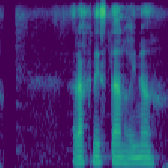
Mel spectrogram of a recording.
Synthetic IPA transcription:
rakʰnest̪ʰanɦojnʌ

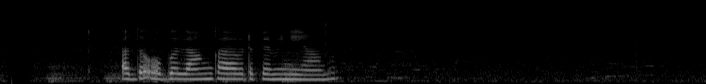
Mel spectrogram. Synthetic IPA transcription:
ɐd̪əʔobəlaŋkaːʋəʈəpæminijaːmə

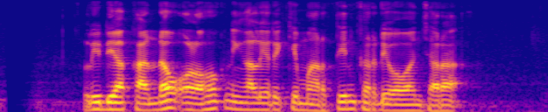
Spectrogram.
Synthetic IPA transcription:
lidiakandawʔɔlɔɦɔk̚niŋaliɾikimart̪ɪnkɨrdiwawaɲt͡ʃaɾa̰

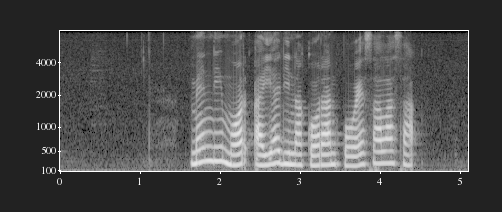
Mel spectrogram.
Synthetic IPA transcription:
mɛndimɔrajadinakoɾanpɔɛsalasa

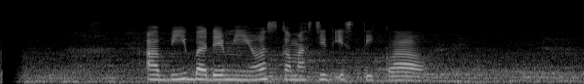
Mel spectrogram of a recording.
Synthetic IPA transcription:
ʔabibadɛmiɔskamasd͡ʒid̪ist̪iklal

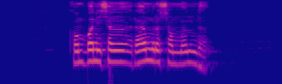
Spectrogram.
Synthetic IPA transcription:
kʌmpʌnisʌŋɡʌramrosʌmbʌnd̪ʱʌ

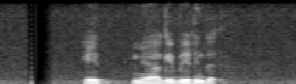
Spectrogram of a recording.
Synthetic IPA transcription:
et̪mjaːɡebeɾind̪ɐ

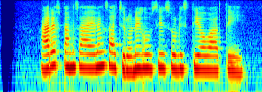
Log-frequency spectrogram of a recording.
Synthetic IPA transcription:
ʔaɾɪft̪ansaelɪŋsad̥ʒ̥ɾo̤neusisulɪst̪iowat̪i

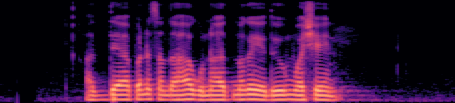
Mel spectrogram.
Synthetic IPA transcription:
ɐd̪jaːpɐnɐsɐnd̪ɐɦɐɡunaːt̪mɐkɐjed̪ujumʋɐʂeːn

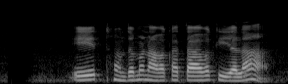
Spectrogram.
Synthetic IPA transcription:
eːt̪hõnd̪əmənaʋəkat̪aːʋəkijəla

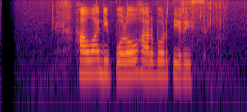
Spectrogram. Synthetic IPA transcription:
hawadipɔlɔwɦarbɔrt̪iɾɪs

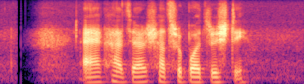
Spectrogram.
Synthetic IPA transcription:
ɛkhad͡ʑaɾʃat̪ʃopɔet̪ɾiʃʈi

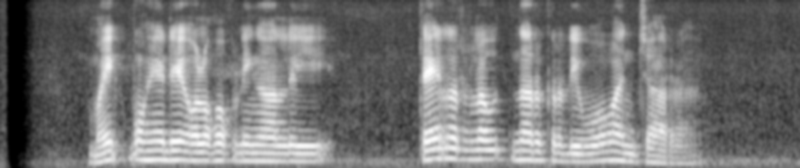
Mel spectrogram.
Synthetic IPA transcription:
maik̚moɦedɛɔlɔɦɔk̚niŋali | t̪ɛlərlaut̪̚nərkərdiwawaɲt͡ʃaɾa̰

